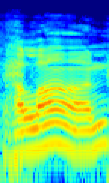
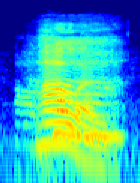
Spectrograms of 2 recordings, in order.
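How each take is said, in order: First: The first vowel is an 'o' sound. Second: The first vowel is an open 'ah' sound. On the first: The speaker calls it wrong. "Not Holland. / H O. That's pronounced Holland" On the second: The speaker calls it right. "pronounced Holland with a, an A sound"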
